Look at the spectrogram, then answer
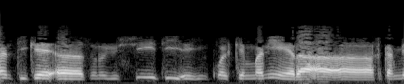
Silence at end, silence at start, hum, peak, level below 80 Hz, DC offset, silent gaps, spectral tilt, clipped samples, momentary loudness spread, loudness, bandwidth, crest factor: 0 s; 0 s; none; -2 dBFS; -60 dBFS; under 0.1%; none; -5.5 dB/octave; under 0.1%; 15 LU; -14 LUFS; 6.4 kHz; 14 dB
